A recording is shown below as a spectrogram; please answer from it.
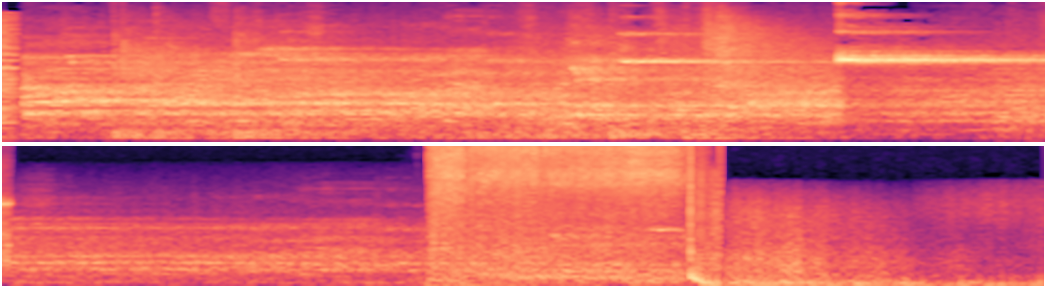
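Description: Basketball being bounced on a sports-hall floor amid players' voices echoing in the hall. About seven seconds in, a burst of static-like hiss cuts off into a sharply falling tone and a low boom.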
